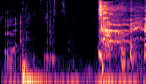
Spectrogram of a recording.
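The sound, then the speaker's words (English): A voice imitates someone constantly popping and chewing gum with wet, smacking mouth noises: a sharp pop near the start, then a louder burst of squelchy, clicking chews toward the end, fairly loud. “I don't like when people like constantly pop their gum, like the like the chewing that goes.”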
